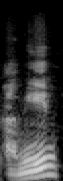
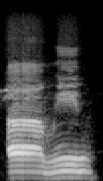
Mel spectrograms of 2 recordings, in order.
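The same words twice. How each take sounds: First: The vowel in the second syllable is short. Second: The vowel in the second syllable is long. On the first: The speaker calls it wrong. "Bukan amin" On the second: The speaker calls it right. "hanya panjang, minnya panjang"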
